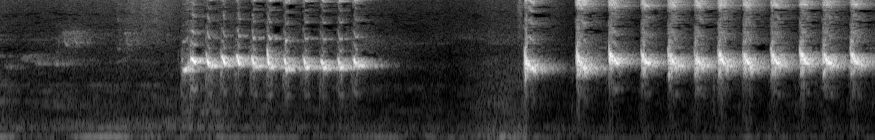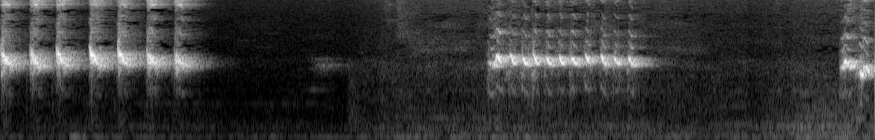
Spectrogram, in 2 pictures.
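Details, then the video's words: Sooty-headed bulbul (trucukan) in full voice calling a rival, used as a lure: a one-second trill, then a long rattling trill lasting nearly three seconds, then a shorter one. "Suara Panggilan trucukan gacor Memanggil Lawan"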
